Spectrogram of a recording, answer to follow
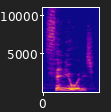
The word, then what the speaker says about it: seniores: Algumas palavras acabam tendo modificação na sílaba tônica. É o caso da palavra caráter, que faz plural em caracteres. Também a palavra júnior, né? Ou seja, campeonato júnior, um campeonato de jogadores juniores. Júnior, juniores. Sênior, seniores.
